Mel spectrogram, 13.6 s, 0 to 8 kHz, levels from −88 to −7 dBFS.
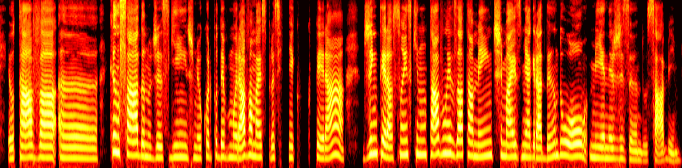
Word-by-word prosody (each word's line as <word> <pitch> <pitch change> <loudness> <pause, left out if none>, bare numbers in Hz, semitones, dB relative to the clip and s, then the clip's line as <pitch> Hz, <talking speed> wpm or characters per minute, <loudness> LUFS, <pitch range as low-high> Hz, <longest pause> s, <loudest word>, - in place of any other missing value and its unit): eu 175 - -5
estava, 200 0 +4
hã, 185 -2 -4 0.2
cansada 245 -6 +6
no 205 -1 -8
dia 195 +1 -3
seguinte, 200 0 -5
meu 185 -1 -8
corpo 220 +2 -7
demorava 205 +3 +1
mais 205 -3 -2
para 195 - -11
se - - -5
recuperar 195 +2 -2 0.4
de 195 +9 +1
interações 250 -2 +1
que 265 - -6
não 250 0 -3
estavam 260 +2 +3
exatamente 240 -2 0
mais 210 -2 +1
me 210 0 -2
agradando 200 +4 -1
ou 220 -1 0
me 200 -2 -6
energizando, 175 -5 -6
sabe. 145 0 -4
205 Hz, 120 wpm, -17 LUFS, 190-235 Hz, 0.4 s, cansada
